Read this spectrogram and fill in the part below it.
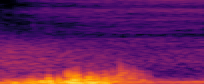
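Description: Can of cooking oil sprayed onto the inside walls of foam forms, one short close hiss lasting under a second before fading into quiet.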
